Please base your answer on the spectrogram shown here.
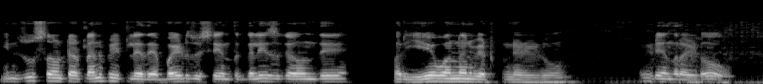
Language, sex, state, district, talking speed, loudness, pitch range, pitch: Telugu, male, Andhra Pradesh, Chittoor, 140 wpm, -21 LUFS, 120-140 Hz, 130 Hz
